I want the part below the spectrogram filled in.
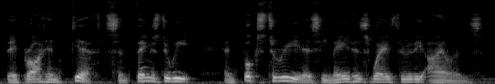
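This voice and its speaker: This male reader brings a mid-range, husky voice to a children's picture book, telling it like a storyteller with expressive, carefully paced phrasing.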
